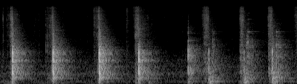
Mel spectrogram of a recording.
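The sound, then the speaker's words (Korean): A knife chops green onion for Korean braised radish (mu-jorim) on a cutting board in a steady rhythm, seven crisp, sharp thwacks about half a second apart, with no voices. “무조림에 넣을 파도 지금 같이 손질을 해볼까요?”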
